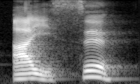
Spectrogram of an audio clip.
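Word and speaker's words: ice: 얼음 들어간 커피 우리 카페 가서 뭐라고 시키죠 아이스 아메리카노 주세요라고 합니다 그죠 그리고 차가운 거 요렇게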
